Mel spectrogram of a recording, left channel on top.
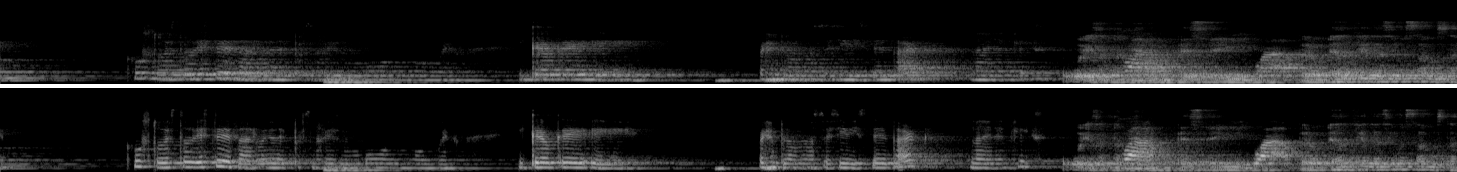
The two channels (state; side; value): normal; both; correlation 0.20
